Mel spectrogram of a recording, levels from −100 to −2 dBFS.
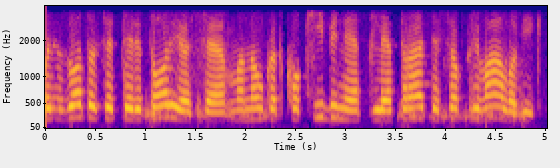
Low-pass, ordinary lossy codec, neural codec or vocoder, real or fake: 3.6 kHz; AAC, 32 kbps; none; real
